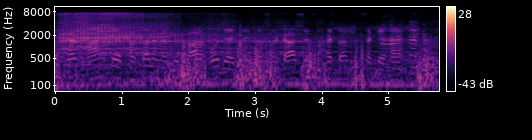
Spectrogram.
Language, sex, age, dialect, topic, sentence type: Magahi, male, 18-24, Central/Standard, agriculture, question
